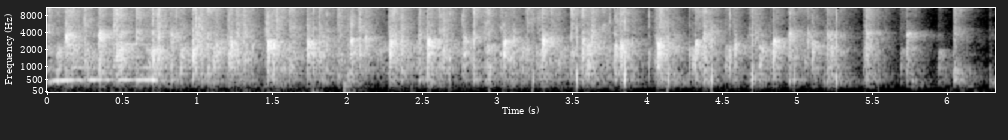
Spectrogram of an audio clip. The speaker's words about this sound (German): Vielleicht einmal nochmal einen Applaus.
